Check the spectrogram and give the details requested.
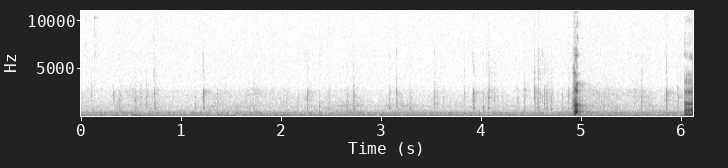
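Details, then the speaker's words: Person playing a computer game has a single sharp, abrupt hiccup and the start of another, over soft keyboard typing and clicking; hiccups. "we go there with the hiccups oh man I'm sorry footlose if you can hear it"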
